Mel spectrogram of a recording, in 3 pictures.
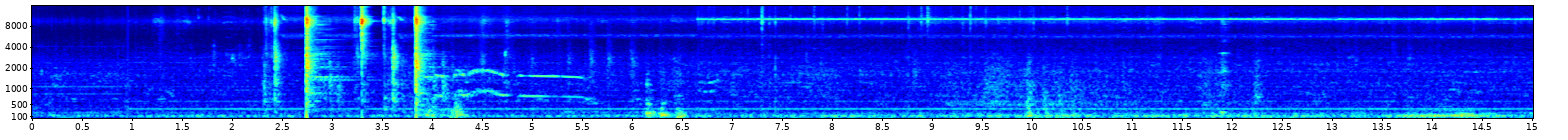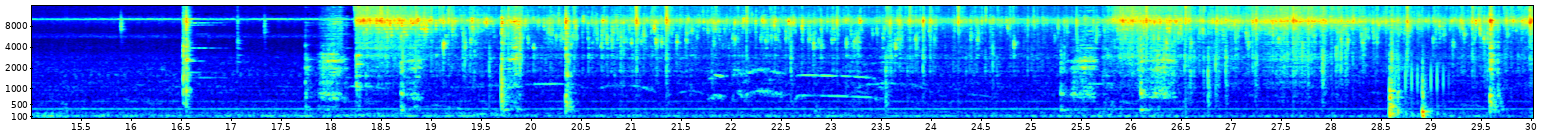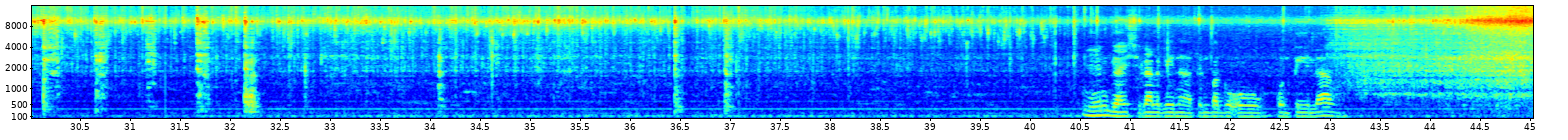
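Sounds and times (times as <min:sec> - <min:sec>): onion and garlic sizzling in oil: 0:16.6 - 0:45.0
spatula knocking and scraping wok: 0:17.8 - 0:20.6, 0:25.3 - 0:26.9, 0:28.6 - 0:32.4.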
